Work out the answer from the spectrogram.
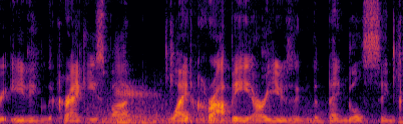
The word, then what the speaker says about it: crappie: from sega bass fishing where they were like crappy they were like it's actually pronounced crappie that's funny um what's the difference between a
